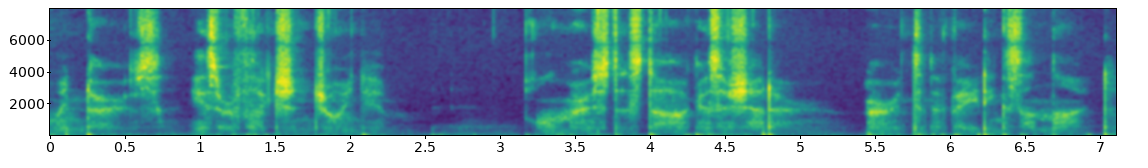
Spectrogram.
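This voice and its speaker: A soft-spoken man whispering at a moderate pace over light background noise. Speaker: story narrator. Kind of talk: story narration. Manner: soft whispered story reading. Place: home room. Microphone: studio mic.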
